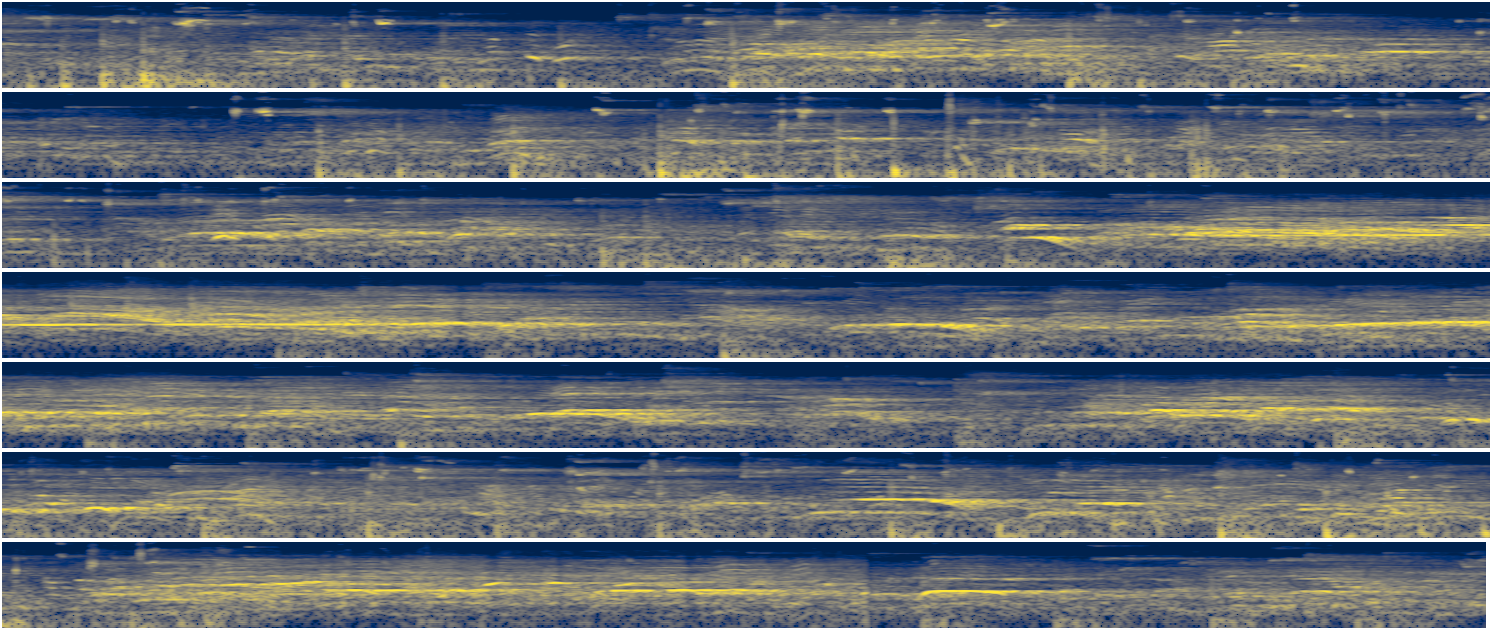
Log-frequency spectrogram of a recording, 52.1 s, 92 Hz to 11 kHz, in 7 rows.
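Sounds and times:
voices echoing in a hall: 0:00.0 - 0:52.0.

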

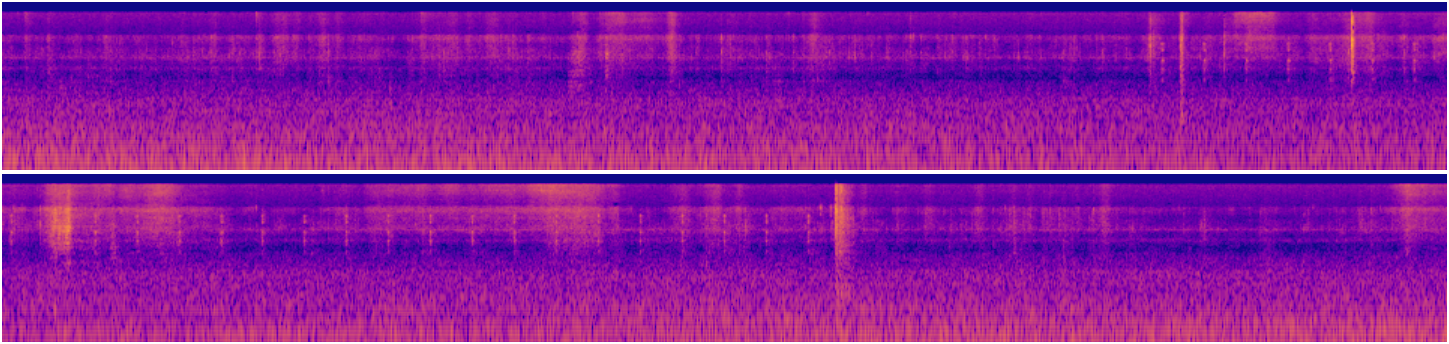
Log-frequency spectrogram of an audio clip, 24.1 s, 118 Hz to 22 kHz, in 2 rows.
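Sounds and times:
engine and tyre rumble: 0:00.0 - 0:24.0.

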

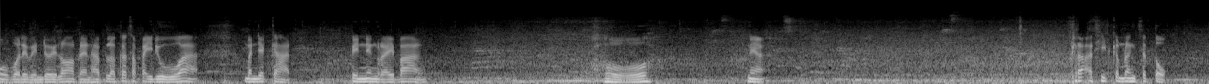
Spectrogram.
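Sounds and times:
man speaking: 0:00.0 - 0:04.3, 0:06.0 - 0:06.7, 0:07.5 - 0:07.7, 0:10.7 - 0:11.7.

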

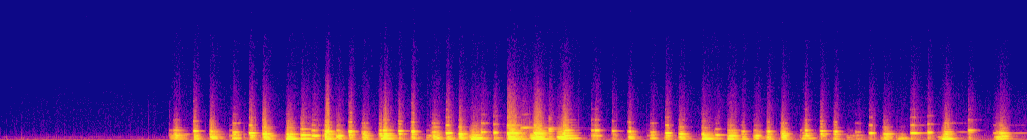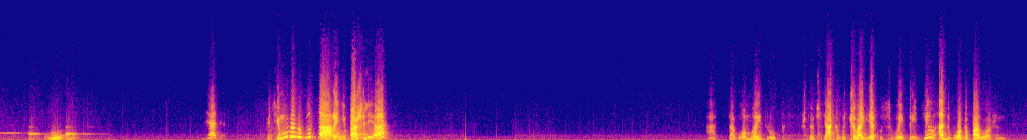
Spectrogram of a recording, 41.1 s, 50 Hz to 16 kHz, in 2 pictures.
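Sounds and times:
piano music: 0:03.4 - 0:22.7.

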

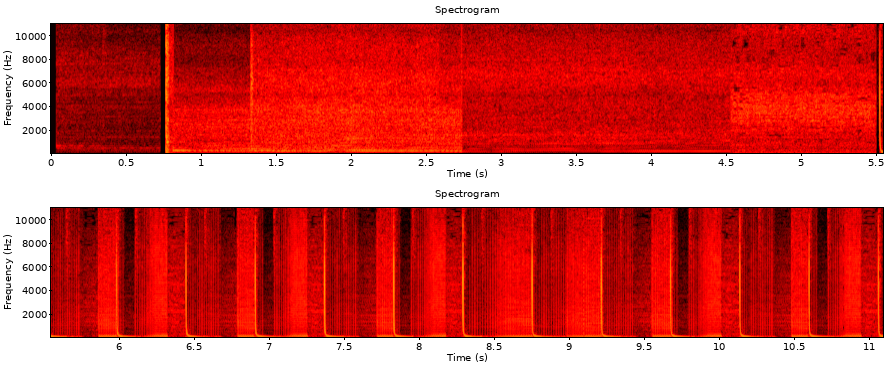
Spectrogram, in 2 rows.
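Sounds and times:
engine running under throttle: 0:00.8 - 0:05.6
electronic music: 0:04.6 - 0:11.0.

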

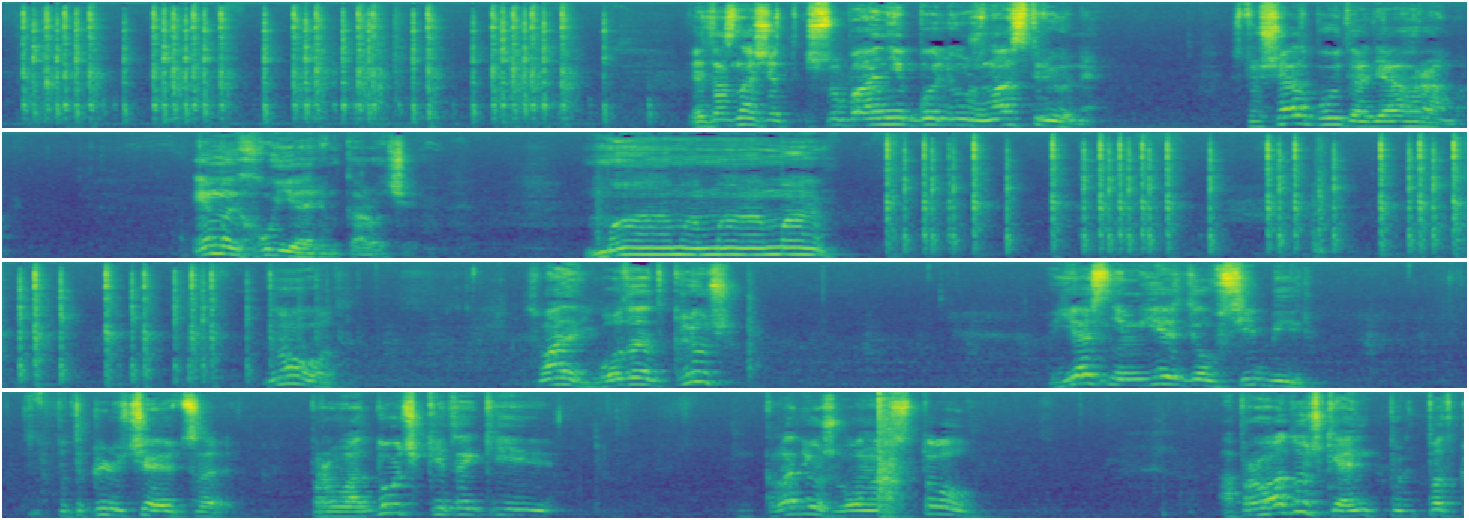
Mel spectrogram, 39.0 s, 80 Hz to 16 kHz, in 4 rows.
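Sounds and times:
morse telegraph key clicking: 0:00.0 - 0:04.2, 0:15.6 - 0:21.3.

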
